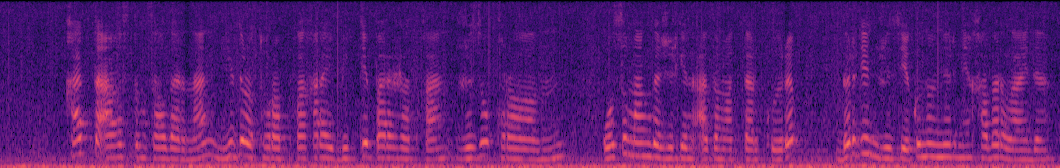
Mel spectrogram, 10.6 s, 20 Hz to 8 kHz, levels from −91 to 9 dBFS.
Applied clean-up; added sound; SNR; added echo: none; Crackle; 0 dB; none.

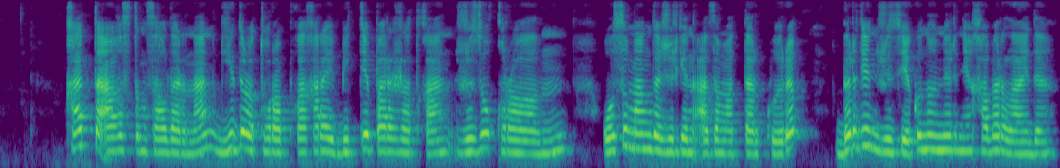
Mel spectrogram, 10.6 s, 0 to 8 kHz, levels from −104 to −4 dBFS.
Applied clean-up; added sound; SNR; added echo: none; none; none; none.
